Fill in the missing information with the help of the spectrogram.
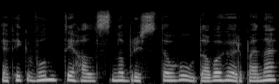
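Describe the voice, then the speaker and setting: A woman reading a story aloud in a calm, measured way. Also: fairly low pitch. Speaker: reader.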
